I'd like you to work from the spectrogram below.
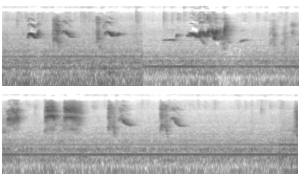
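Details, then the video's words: Pet caiques indoors, one trying to learn to say "come here", giving short rising whistled sweeps and harsh squawks in scattered bursts, with a steady electrical hum behind. "Caique's Trying to Talk?"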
